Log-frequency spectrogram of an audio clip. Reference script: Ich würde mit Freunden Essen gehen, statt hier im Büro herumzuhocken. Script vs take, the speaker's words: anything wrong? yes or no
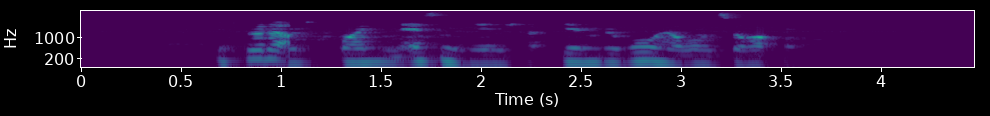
no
